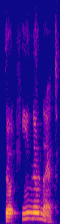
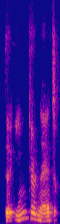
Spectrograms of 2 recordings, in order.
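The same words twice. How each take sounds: First: "internet" said slowly as "innernet"; T swallowed. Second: "internet" with its first T sounded, said slowly; T pronounced. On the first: Teacher offering the alternative American form, "internet" without T. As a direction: drop the T after N in "internet", American style. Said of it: "Eles engolem esse som de T". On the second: Teacher offering the first acceptable form, "internet" with T. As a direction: say "internet" slowly, keeping the T after N. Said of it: "As duas formas". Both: Shown as a demonstration.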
